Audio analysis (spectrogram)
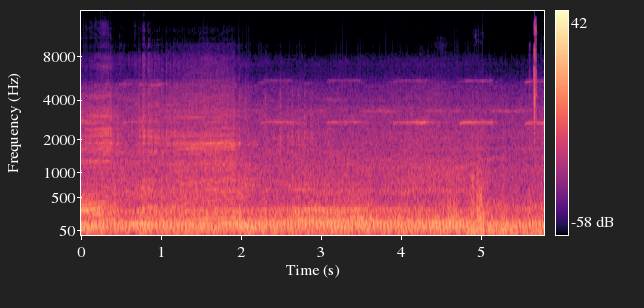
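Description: Dense street traffic in Vietnam on a rainy day, with motorbikes and heavier vehicles rumbling steadily nearby and a continuous broadband engine and road roar filling the scene.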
